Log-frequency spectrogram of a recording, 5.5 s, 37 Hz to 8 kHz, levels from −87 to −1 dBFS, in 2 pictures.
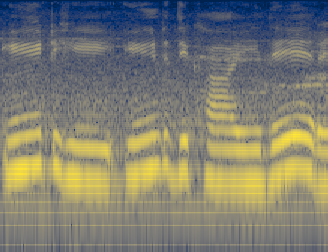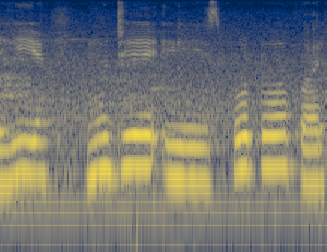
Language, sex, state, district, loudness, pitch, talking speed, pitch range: Hindi, female, Madhya Pradesh, Umaria, -15 LUFS, 195 Hz, 120 wpm, 170-215 Hz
